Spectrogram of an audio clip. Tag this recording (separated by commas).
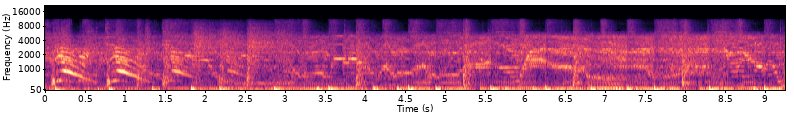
Heavy metal, inside a large room or hall, Music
